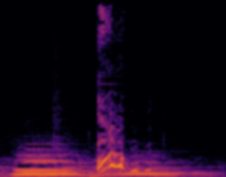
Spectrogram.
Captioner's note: clipped scream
